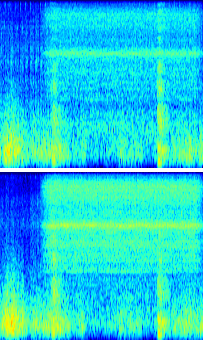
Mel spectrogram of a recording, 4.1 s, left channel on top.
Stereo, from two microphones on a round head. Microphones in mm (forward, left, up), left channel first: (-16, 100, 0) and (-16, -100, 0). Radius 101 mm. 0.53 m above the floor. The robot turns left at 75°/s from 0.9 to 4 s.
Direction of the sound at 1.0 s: 15° right (ahead or behind).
